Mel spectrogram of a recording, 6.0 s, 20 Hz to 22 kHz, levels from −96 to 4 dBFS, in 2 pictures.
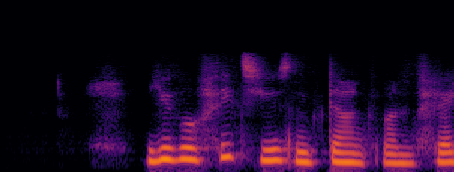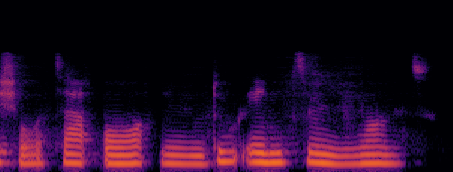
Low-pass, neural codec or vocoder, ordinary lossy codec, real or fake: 7.2 kHz; codec, 16 kHz, 0.7 kbps, FocalCodec; Opus, 64 kbps; fake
